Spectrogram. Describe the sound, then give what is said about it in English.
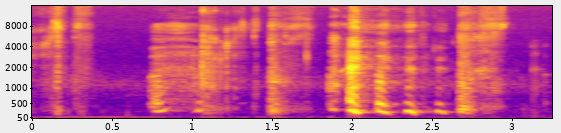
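A voice imitates a queef with a string of short, breathy, sputtering puffs of air, some spaced apart and several bunched together near the end. “nice queef. Nice queef.”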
